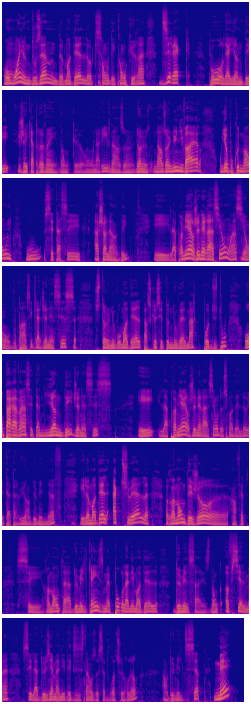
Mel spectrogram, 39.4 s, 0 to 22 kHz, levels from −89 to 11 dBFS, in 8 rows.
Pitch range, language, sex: 115-150 Hz, French, male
